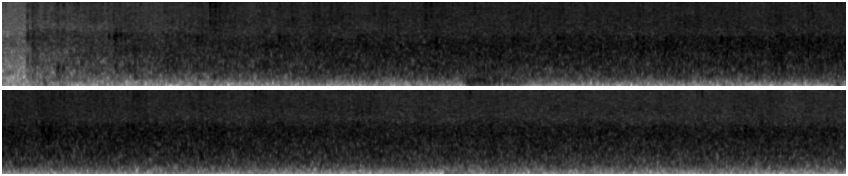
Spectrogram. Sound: applause

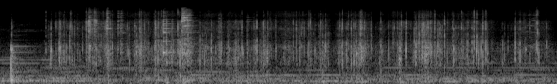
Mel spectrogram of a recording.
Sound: paper ASMR

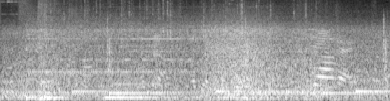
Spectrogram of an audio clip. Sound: bus whirring; assorted chattering

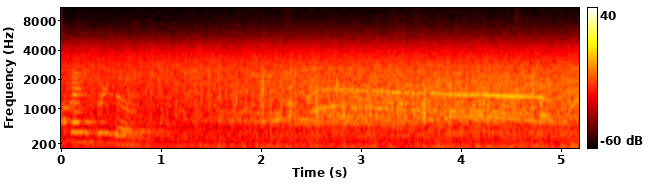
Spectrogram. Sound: applause

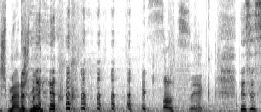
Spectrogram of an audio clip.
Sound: laughs

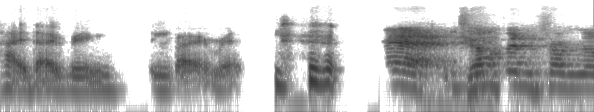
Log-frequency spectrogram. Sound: laughs

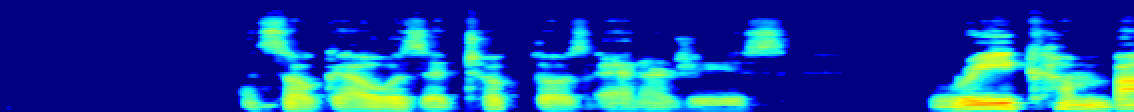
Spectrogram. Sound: non-english speech

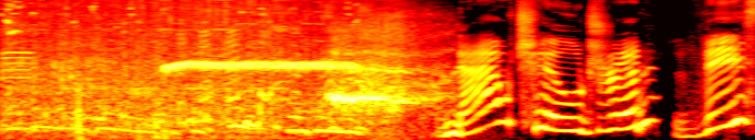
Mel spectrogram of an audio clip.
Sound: whistle blowing

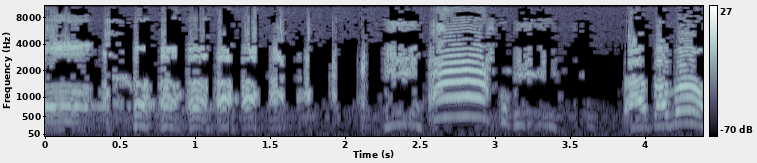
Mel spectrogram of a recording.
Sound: laughs

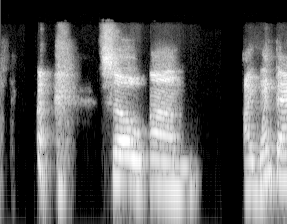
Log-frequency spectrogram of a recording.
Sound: laughing

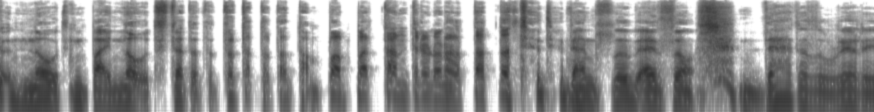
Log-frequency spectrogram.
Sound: mimics sound

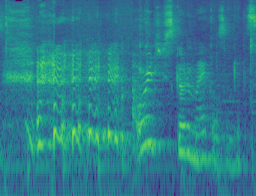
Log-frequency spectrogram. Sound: laughing

